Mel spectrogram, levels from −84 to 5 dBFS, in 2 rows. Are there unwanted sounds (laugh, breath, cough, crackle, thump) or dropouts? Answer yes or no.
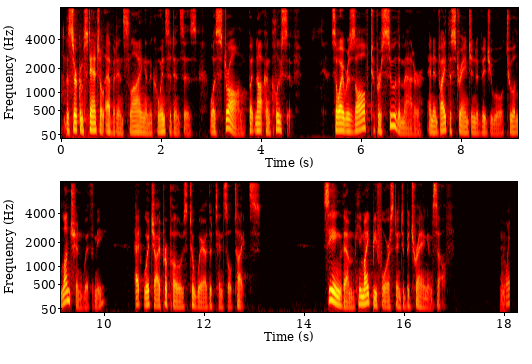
yes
